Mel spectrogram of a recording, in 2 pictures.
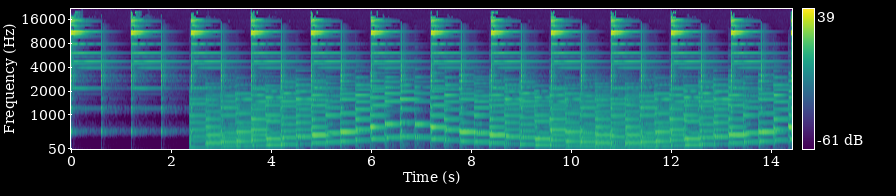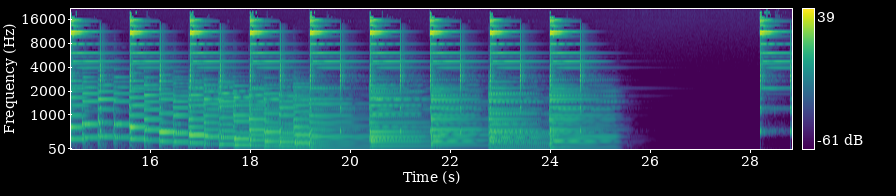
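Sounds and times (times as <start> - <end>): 
G major scale and arpeggio: 2.4 - 25.4.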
